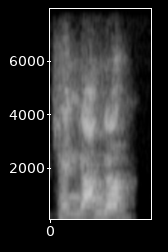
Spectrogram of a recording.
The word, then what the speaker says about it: Tanganga: Tanganga? – Yes.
